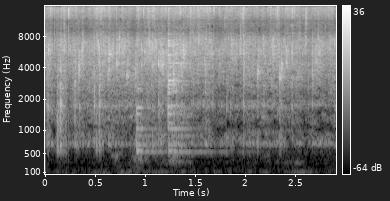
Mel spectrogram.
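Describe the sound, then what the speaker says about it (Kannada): Crushed unpeeled garlic hits hot oil with popped mustard seeds in a pan for rasam, giving a steady, close crackling sizzle with bright spitting bursts throughout, no voices. "ಈಗ ಸಾಸಿವೆ ಚಿಡ್ದಿದೆ, ನಾವಿವಾಗ ಬೆಳ್ಳುಳ್ಳಿ ಹಾಕ್ಕೊಳ್ಳೋಣ."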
